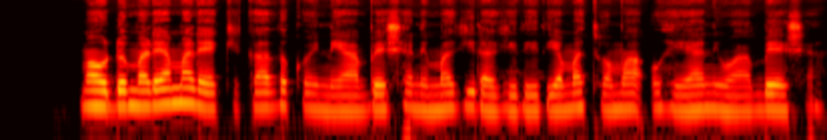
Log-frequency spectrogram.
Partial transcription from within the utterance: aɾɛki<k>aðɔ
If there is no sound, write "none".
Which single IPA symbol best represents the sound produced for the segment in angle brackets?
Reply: k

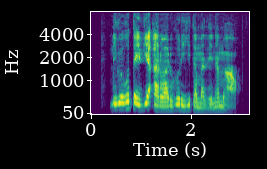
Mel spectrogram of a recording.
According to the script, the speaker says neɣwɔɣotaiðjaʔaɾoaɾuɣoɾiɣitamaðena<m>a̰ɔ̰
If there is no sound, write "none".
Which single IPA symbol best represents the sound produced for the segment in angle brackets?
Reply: m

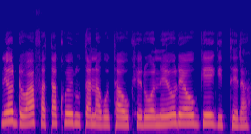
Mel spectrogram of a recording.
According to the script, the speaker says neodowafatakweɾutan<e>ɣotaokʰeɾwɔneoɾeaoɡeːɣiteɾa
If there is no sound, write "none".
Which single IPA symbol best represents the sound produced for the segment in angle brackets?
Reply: a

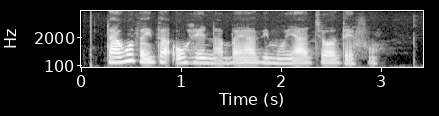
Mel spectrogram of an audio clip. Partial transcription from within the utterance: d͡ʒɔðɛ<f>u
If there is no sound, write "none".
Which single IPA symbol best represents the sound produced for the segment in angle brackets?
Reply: f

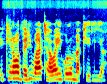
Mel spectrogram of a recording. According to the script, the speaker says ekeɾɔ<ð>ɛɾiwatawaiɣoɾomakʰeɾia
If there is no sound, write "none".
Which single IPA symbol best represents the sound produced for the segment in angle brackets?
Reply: ð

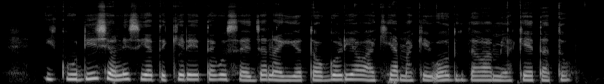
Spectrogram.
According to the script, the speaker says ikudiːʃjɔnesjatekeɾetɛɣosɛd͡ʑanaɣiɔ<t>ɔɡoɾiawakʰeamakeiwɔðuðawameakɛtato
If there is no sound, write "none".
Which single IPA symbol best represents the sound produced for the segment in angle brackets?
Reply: t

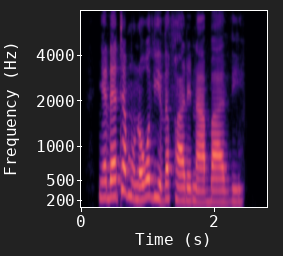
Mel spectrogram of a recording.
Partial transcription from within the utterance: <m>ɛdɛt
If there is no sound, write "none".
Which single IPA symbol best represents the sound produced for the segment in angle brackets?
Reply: ɲ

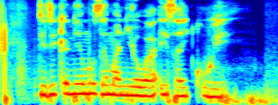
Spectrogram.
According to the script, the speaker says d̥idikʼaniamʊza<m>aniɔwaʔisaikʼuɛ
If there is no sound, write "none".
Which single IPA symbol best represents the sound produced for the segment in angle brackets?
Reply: m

